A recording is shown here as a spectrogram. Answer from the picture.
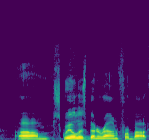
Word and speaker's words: Sguil: another 1s GUI L which is pronounced squeal squeal has been around for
